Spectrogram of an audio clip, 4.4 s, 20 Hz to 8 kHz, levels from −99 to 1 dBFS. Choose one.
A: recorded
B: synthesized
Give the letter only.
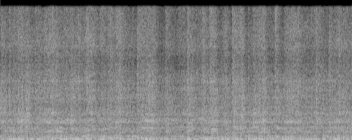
B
